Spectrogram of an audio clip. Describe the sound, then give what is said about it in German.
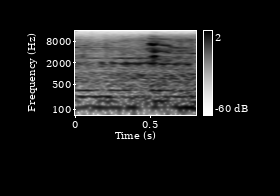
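A car's engine rumbles steadily as a car approaches, a brief, continuous low hum, moderately loud, with no voices over it. “Ein Auto kommt.”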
